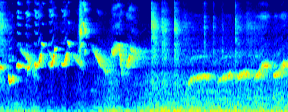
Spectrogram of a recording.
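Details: White-rumped shama competing in a solo singing contest: energetic zigzagging whistles and trills open, followed by a slower string of pure rising whistled notes, with a low hum in the background.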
